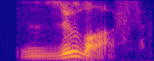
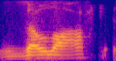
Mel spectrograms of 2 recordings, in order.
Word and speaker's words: Zulauf: Austin Zulauf, and people murder that last name regularly, so I appreciate you asking me to pronounce it correctly. I've been called everything. Zulauf is actually pretty common, and so I had to make the jokes.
